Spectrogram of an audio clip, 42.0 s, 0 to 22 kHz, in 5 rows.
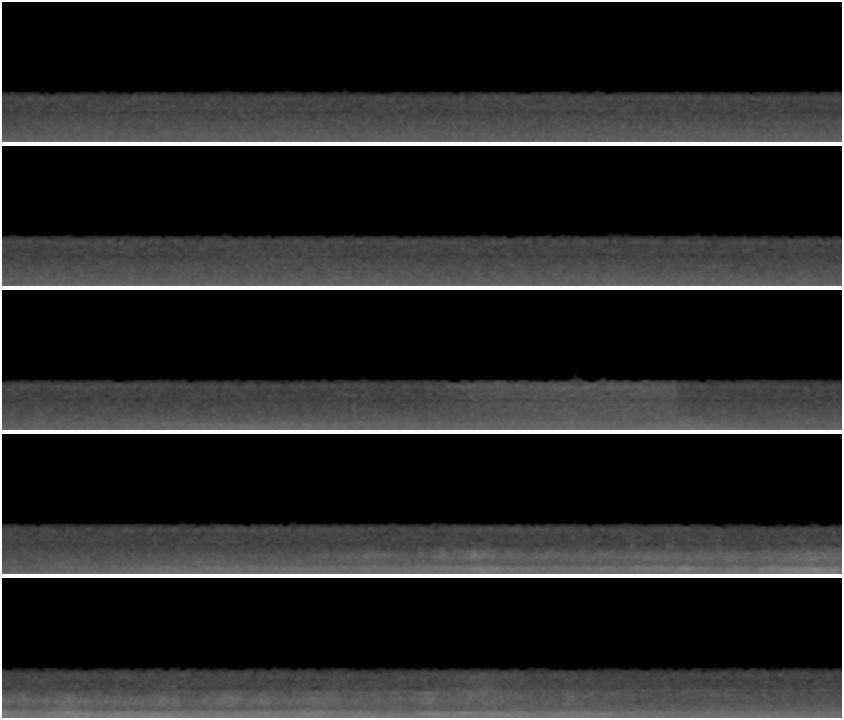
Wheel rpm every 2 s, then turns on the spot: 0, 0, 0, 0, 0, 0, 0, 0, 0, 0, 0, 0, 0, 0, 0, 0, 0, 0, 0, 0, 0.
none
